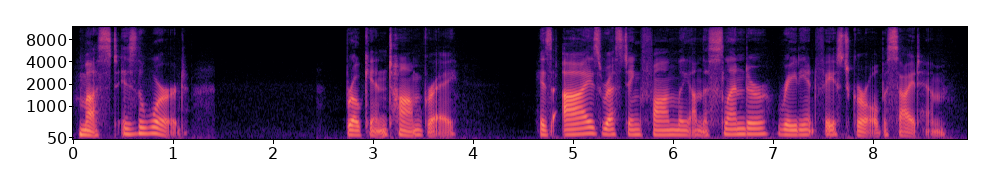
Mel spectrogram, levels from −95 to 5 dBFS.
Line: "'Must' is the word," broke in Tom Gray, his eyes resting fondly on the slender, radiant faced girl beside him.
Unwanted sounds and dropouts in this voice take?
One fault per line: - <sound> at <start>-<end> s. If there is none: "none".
none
